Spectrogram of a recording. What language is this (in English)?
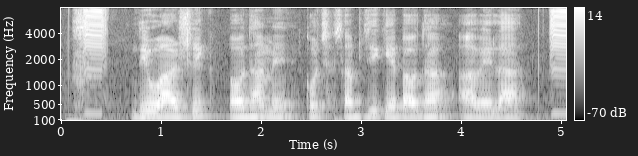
Bhojpuri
